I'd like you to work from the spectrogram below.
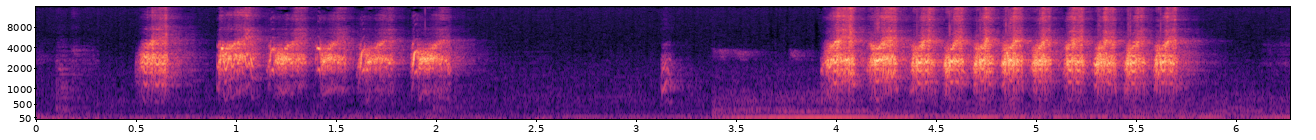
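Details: Grey-cheeked bulbul, locally cucak jenggot, giving 'ngepik' style song: two series of evenly spaced, harsh, clipped notes, about six to ten per series, with faint low background hum.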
